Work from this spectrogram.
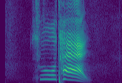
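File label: "shu1cai4", Chinese, F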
